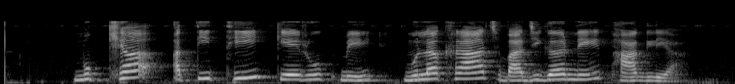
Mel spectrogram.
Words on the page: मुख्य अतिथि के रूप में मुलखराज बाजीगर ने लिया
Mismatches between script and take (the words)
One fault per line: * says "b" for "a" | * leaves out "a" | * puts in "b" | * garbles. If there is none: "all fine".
* puts in "भाग"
